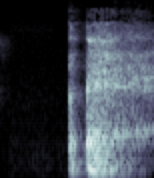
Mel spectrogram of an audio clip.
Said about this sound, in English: oh, there's that throat clearing. Unnecessary throat clearing that I'm going to try not to do.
